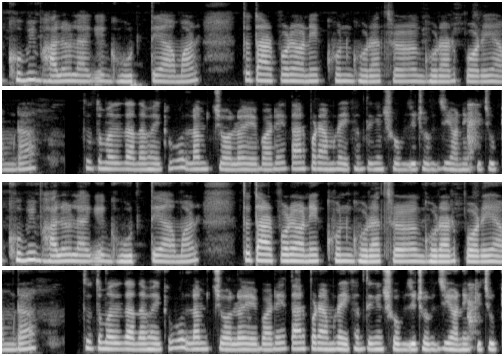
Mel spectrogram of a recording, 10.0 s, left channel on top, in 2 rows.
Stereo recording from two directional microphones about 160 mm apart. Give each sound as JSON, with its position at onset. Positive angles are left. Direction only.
{"t": 0.1, "sound": "speech", "side_deg": -10}
{"t": 2.4, "sound": "speech", "side_deg": -25}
